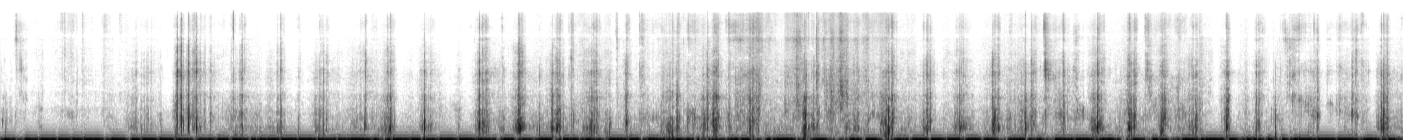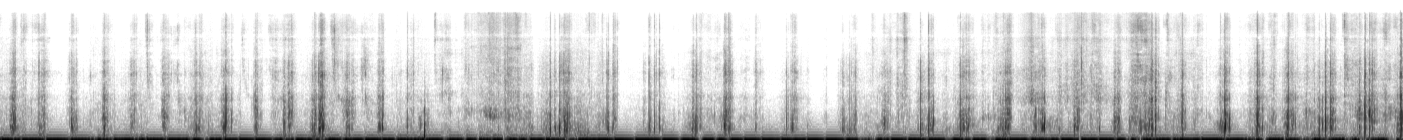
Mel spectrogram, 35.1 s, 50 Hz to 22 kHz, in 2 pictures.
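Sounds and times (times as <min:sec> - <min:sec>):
crunching and chewing frost: 0:00.0 - 0:35.0.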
